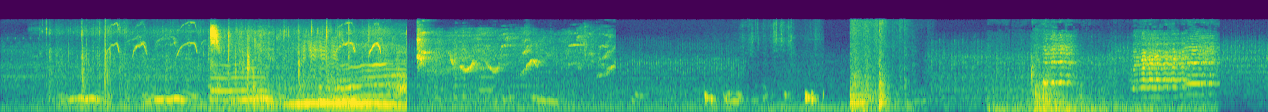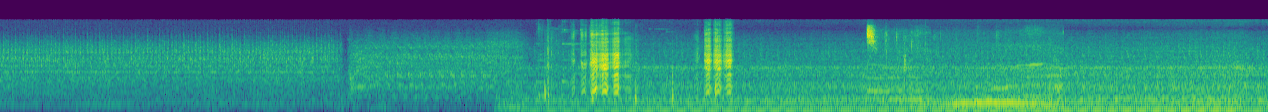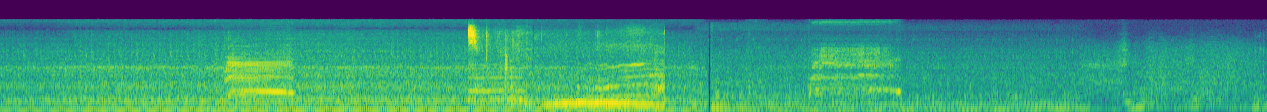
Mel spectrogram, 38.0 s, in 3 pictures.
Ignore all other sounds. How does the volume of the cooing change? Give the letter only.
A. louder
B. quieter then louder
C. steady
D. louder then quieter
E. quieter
B.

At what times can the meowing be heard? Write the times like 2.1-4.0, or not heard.
2.1-4.1, 21.3-23.4, 30.0-32.0.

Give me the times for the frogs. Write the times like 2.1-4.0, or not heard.
not heard.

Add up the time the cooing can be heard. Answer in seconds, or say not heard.
9 s.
